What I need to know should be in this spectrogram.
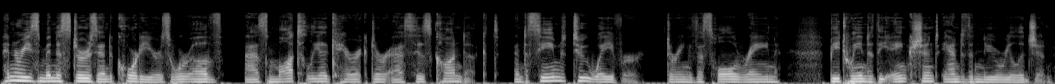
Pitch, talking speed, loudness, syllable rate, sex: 120 Hz, 160 wpm, -19 LUFS, 4.7 syllables/s, male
